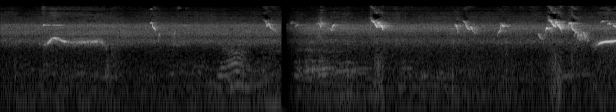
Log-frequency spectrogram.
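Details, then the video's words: Female Javan white-eye lure call for drawing males into song: thin high chirps, sharply slurred downward, scattered irregularly, with a long level whistle early and late, a brief rasping sound mid-way and a faint steady hiss behind. "SUARA PANCINGAN Burung PLECI"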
